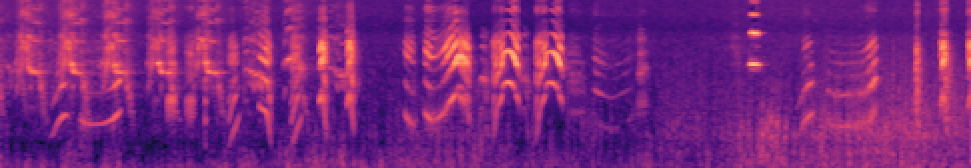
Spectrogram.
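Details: Rose-ringed (ringneck) parakeet, a talking bird playing on a tree, gives rapid, shrill chirps and squeaky rising-falling notes in quick bursts, with a softer scratchy chatter toward the end.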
